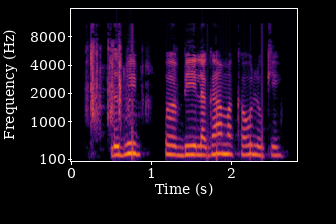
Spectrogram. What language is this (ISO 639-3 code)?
pus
